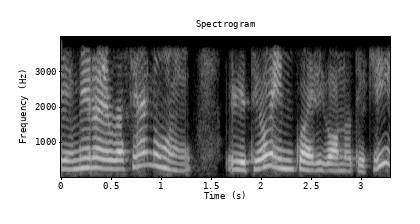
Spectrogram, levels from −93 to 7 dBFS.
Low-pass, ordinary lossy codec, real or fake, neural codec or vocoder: 3.6 kHz; none; fake; codec, 16 kHz in and 24 kHz out, 1.1 kbps, FireRedTTS-2 codec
